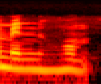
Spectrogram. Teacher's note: اسی طرح اگلا ورڈ اگر میں آپ کو اگزامپل کے طور پہ دوں گی تو وہ ہے منہم، मीम नून साकिन के बाद हा आ रहा है, हरूफ हल्की में हमारा हा है, जी है, इसीलिए हम नून की आवाज़ को नाक में नहीं छुपाएंगे, गुन्ना नहीं करेंगे, इसको नून को सिंपली हम ज़ाहिर कर देंगे कि ये नून साकिन हो गया है, नून के ऊपर जज़म आ गई है, मिनहुम।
